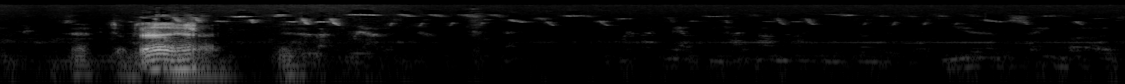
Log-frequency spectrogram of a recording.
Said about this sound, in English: Yeah, they can hear birds, which is pretty good.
